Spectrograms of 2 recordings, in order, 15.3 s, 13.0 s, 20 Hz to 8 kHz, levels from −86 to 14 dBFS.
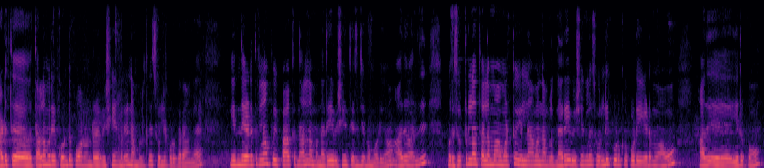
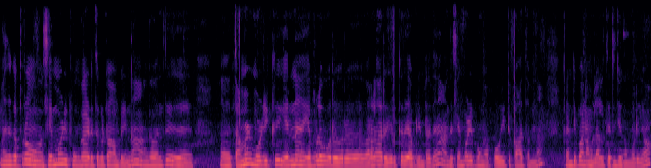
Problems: none marked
